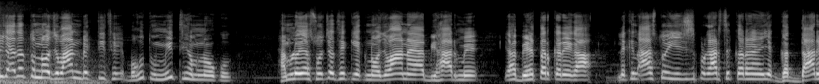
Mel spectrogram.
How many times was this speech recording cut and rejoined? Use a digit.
1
